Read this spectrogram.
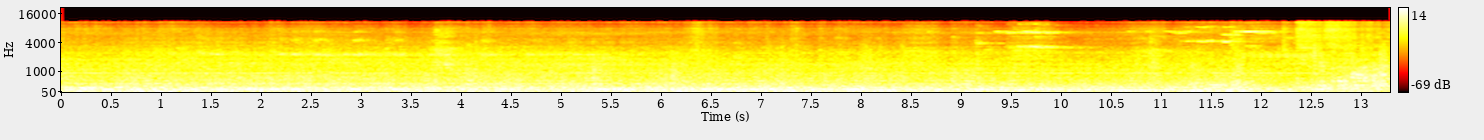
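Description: A tram hums and rumbles as it rolls along and slows to a stop.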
